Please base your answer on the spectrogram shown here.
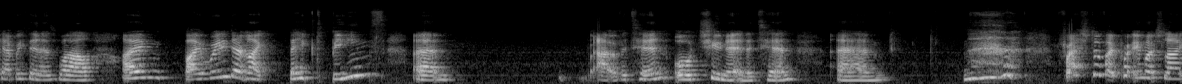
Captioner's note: laughs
